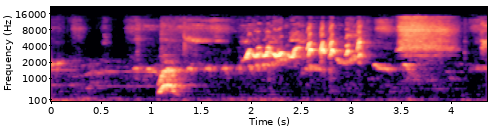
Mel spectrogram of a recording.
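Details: Magpie-robin song used as a lure to get a silent bird singing: a low whistled swoop, then a rising run of quick bright notes and a burst of hissy high sound at the end.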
